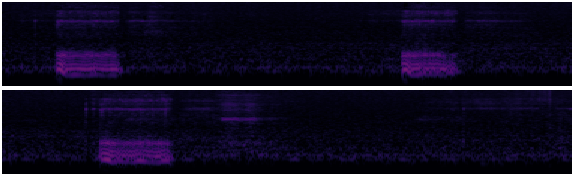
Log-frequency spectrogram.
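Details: Sleeping French Bulldog Bumble B gives three raspy, buzzing snores spaced a few seconds apart, a faint wheezy breath following the last one, otherwise a still indoor room.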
